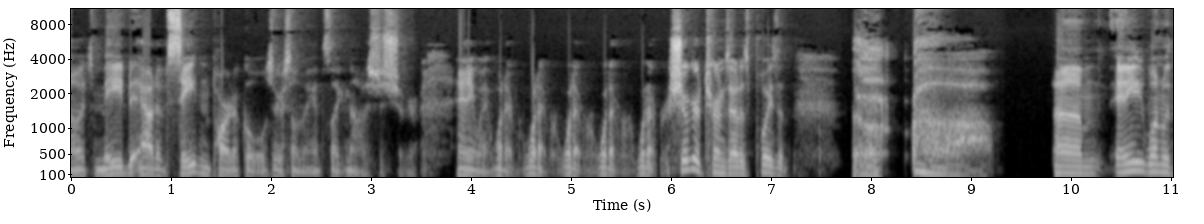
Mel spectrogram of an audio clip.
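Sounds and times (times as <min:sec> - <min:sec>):
speech: 0:00.1 - 0:09.2, 0:09.8 - 0:11.0
short grunt-like sound: 0:07.8 - 0:09.2
longer deep drawn-out loud burp: 0:07.8 - 0:09.3.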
